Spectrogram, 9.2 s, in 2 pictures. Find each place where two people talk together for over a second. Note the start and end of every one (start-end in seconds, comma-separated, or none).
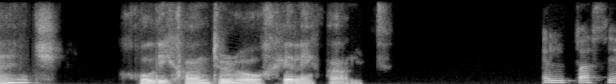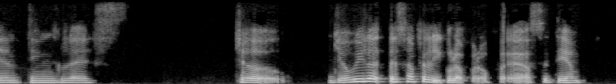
none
